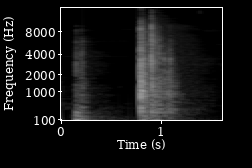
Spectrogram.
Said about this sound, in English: Roll a d20 for me.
